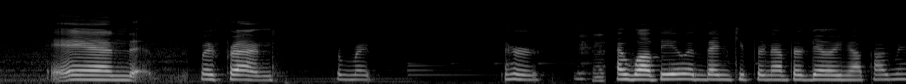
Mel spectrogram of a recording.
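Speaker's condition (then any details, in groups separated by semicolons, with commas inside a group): Friedreich's ataxia; neurological, nerves and muscles weaken; onset around age eight, balance loss, uses wheelchair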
